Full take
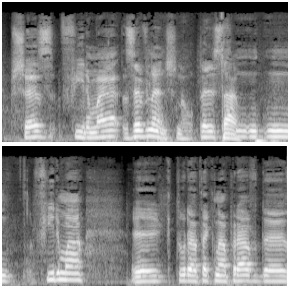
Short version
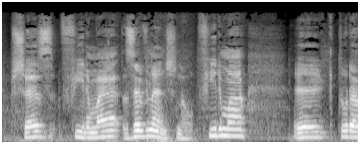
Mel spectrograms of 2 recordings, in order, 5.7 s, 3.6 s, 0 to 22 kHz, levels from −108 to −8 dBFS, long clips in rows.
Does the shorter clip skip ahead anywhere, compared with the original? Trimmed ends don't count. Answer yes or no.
yes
